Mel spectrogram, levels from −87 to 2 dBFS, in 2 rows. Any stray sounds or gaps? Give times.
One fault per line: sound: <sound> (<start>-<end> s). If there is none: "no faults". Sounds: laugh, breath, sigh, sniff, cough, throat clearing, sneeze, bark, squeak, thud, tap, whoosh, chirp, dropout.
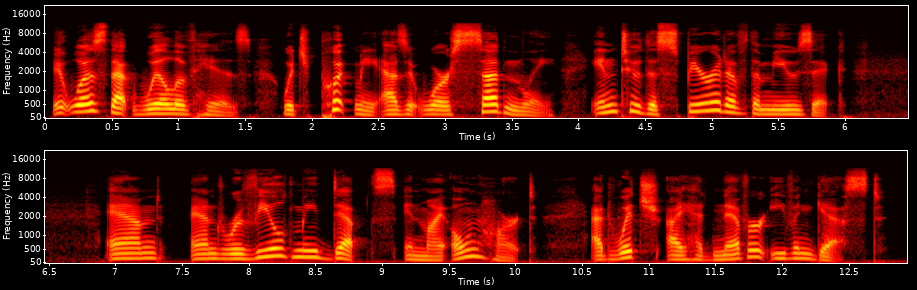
no faults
